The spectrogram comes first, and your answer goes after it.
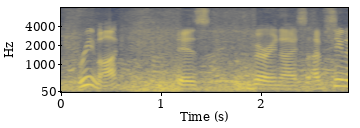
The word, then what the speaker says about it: Rimac: And this Rimac, I say it like Richard Hammond sometimes, Rimac is very nice.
